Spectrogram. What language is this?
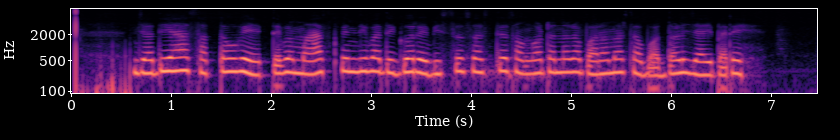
Odia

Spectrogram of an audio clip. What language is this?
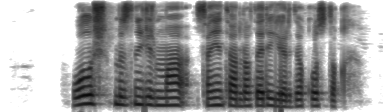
Kazakh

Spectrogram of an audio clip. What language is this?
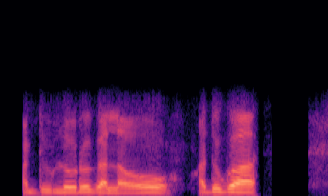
Manipuri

